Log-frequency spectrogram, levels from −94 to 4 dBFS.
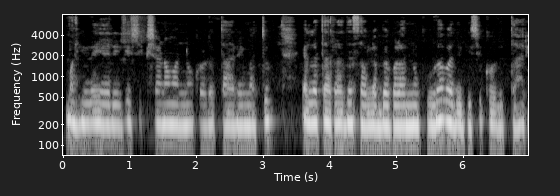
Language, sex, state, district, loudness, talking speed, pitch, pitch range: Kannada, female, Karnataka, Bijapur, -18 LUFS, 85 wpm, 195 Hz, 190-210 Hz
